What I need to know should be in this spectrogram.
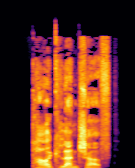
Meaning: parkland
- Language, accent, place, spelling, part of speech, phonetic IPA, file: German, Germany, Berlin, Parklandschaft, noun, [ˈpaʁkˌlantʃaft], De-Parklandschaft.ogg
